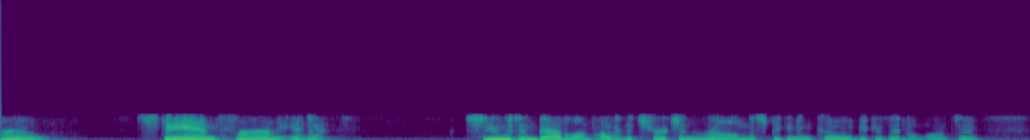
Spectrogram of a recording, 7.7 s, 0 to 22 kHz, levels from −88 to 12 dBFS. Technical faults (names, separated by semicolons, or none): G.729 codec; VoIP packet loss concealed by the speech codec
